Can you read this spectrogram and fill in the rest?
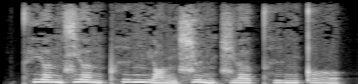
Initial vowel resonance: oral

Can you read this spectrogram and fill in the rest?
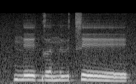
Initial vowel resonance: oral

